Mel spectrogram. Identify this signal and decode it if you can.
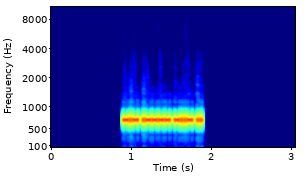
Morse code, heard as a keyed tone, about 60 wpm, 700 Hz. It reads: K1XI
